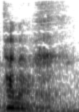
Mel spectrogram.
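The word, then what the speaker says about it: تناخ (תנך): الكاف دي بقى ساعات لما بتيجي في اخر الكلمة على حسب، ممكن تتنطق كاف او ممكن تتنطق خ، واضح ان هما هنا كانوا بينطقوا خ، فيبقى لما اخد التاف مع النون مع الكاف تبقى هم ينطقوها تناخ.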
